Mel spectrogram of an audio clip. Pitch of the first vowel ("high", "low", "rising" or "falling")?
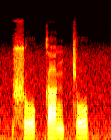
rising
